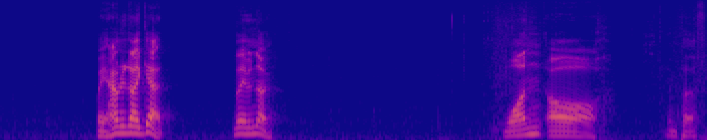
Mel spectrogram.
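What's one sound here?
A young man talks casually into a close microphone, in short bursts.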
